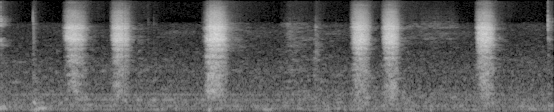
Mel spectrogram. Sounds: Sniff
